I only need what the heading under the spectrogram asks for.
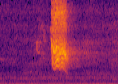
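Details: A baby American robin calling for its mother gives one short, high, raspy chirp, a quick burst of hissy begging over a quiet background hum.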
